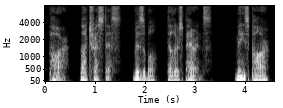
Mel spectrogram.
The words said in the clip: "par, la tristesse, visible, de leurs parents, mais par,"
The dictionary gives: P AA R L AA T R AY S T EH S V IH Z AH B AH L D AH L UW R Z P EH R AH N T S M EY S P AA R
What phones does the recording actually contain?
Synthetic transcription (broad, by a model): P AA R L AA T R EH S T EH S V IH Z AH B AH L D AH L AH R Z P EH R AH N T S M EY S P AA R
